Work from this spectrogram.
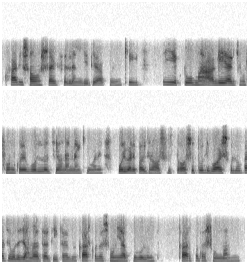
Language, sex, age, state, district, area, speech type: Bengali, male, 45-60, West Bengal, Darjeeling, urban, conversation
